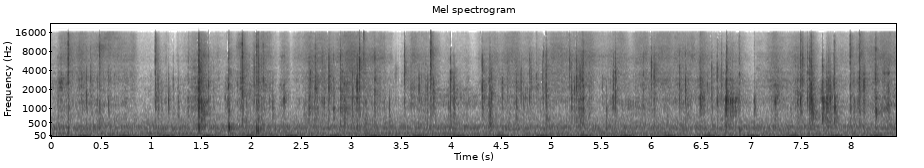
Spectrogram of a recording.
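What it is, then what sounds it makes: Foil-lined plastic pouch. An opened Ready Rice pouch of plastic foil, its metallic foil interior showing, is crinkled and then scratched on a table with long nails. The result is a steady run of dense, bright crinkling with sharp crackles and quick, short-lived snaps over a soft background hiss, with little low-end weight.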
